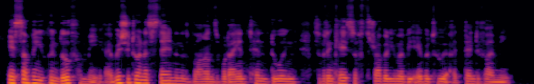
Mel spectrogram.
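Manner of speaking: usual speaking voice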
